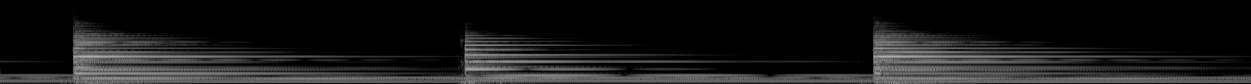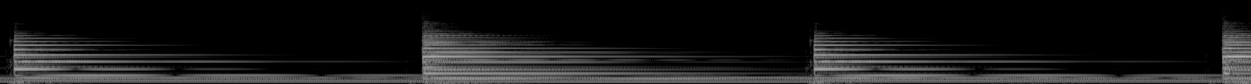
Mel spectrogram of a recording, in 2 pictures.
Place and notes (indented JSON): {
  "title": "Rte de Roubaix, Lecelles, France - Lecelles - église",
  "date": "2021-05-06 12:00:00",
  "description": "Lecelles (Nord)\néglise - Glas automatisé - Cloche grave",
  "latitude": "50.47",
  "longitude": "3.40",
  "altitude": "20",
  "timezone": "Europe/Paris"
}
